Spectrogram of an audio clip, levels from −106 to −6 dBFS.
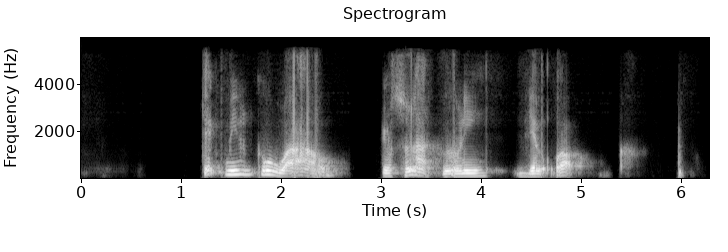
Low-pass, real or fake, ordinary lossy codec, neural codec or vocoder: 5.4 kHz; fake; AAC, 48 kbps; codec, 24 kHz, 0.9 kbps, WavTokenizer, small release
